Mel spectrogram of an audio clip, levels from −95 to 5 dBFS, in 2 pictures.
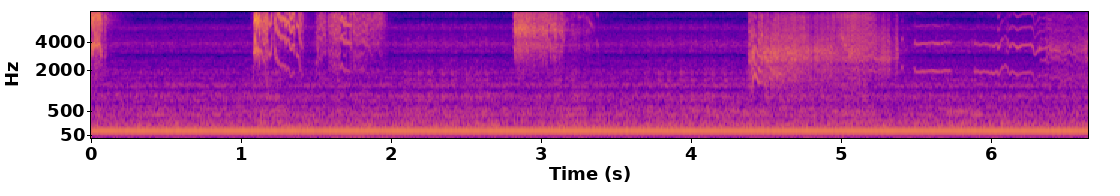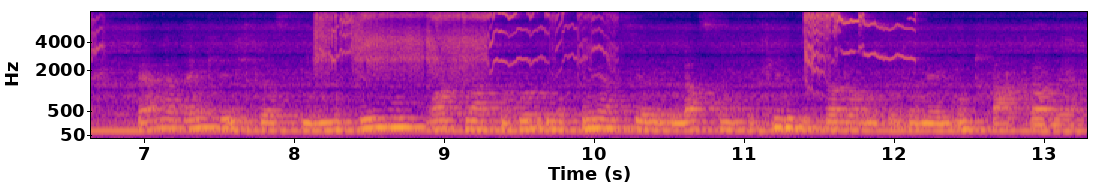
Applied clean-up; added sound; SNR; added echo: none; Wild animals; 6 dB; reverberation time 0.3 s.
